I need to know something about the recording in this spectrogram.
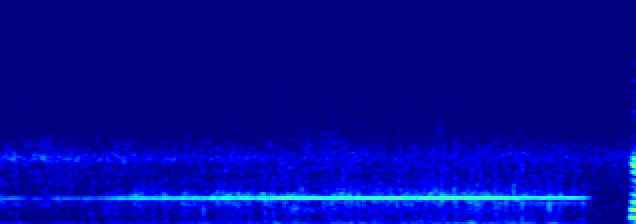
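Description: A steady mid-pitched hum, a single held tone that grows louder over the first few seconds and cuts off suddenly just before the end.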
